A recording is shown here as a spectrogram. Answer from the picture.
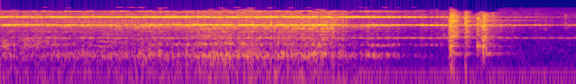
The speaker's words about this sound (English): Phone's ringing.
